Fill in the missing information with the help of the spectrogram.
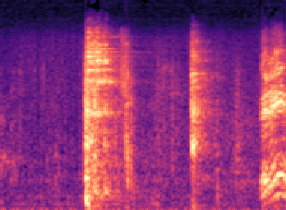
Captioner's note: silverware clangs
